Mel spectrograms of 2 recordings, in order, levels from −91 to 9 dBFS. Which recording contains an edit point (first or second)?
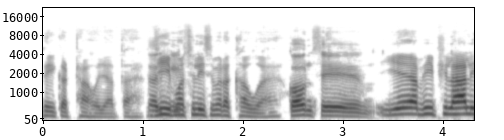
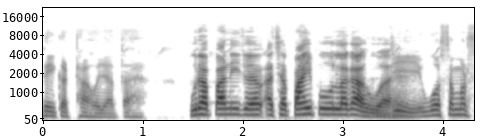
first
